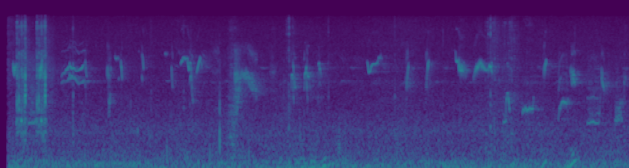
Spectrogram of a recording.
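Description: A dipper gives a scatter of sharp, high, chirping notes in quick irregular bursts, over a steady low rumble and a few clicks at the start.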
